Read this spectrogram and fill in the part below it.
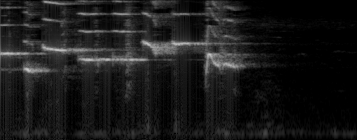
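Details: Bar-winged prinia song played to coax caged birds into singing loudly: a dense burst of high, bright whistled and trilled notes lasting about a second, then silence.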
